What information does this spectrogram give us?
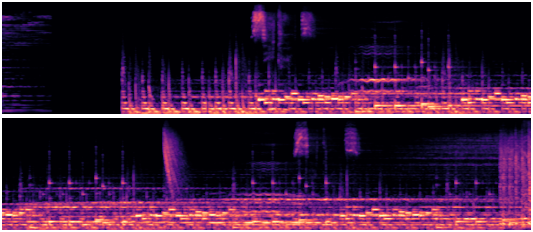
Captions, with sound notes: - [Ghostly Female Voice] Secrets! (suspenseful music) Secrets!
